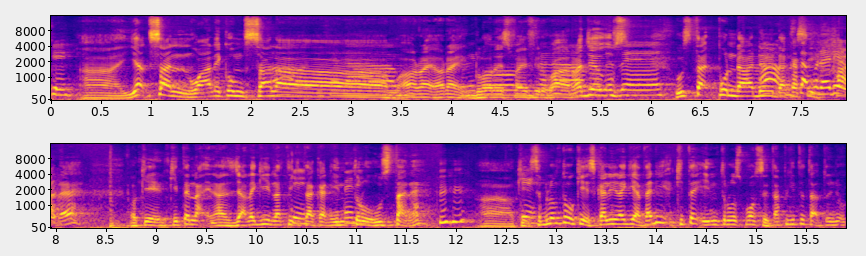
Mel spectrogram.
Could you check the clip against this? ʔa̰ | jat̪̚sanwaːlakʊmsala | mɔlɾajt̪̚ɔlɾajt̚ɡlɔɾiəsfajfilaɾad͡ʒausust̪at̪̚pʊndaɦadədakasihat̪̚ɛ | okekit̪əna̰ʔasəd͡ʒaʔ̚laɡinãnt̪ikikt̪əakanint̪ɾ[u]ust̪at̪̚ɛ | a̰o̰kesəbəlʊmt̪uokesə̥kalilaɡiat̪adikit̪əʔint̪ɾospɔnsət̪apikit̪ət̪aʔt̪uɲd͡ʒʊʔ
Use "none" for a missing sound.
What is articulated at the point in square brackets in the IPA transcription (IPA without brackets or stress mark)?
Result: o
